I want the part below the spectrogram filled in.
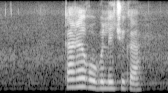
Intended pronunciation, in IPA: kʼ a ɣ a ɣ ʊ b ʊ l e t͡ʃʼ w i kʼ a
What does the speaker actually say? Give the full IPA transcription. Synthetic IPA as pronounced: kʼ a ɣ ɛ ɣ ʊ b ʊ l e t͡ʃʼ w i kʼ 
